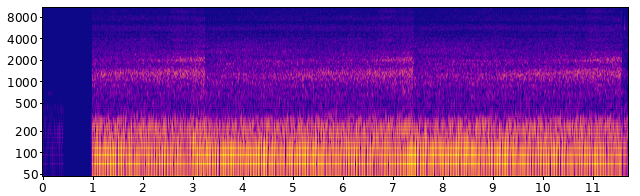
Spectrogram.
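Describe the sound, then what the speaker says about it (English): A Ford Thunderbird engine idles in a deep, steady rumble that starts abruptly after a moment of silence and holds for about ten seconds with little change. "The sound this engine makes from this Thunderbird is just amazing."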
